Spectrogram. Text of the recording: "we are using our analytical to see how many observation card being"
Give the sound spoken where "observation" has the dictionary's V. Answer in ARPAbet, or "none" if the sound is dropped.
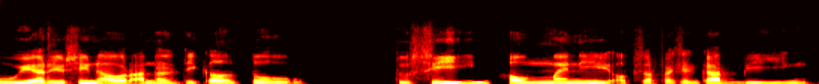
F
